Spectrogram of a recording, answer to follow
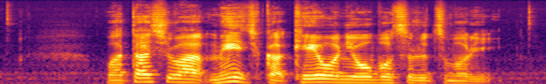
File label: dialogue line, japanese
